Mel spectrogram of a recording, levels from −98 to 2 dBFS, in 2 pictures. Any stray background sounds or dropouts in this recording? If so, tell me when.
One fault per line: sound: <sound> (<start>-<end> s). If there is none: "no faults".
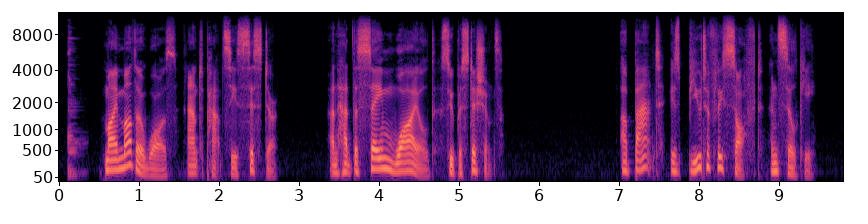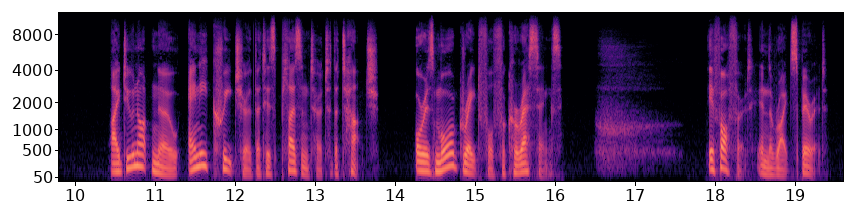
sound: thud (0.1-0.4 s)
sound: sigh (16.5-17.6 s)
